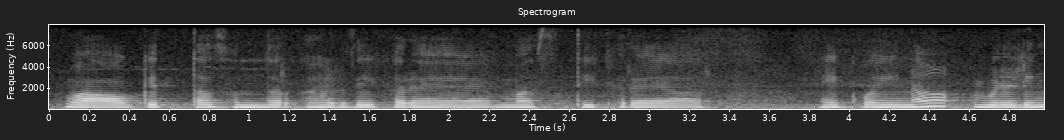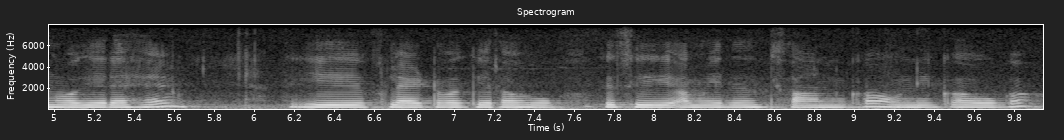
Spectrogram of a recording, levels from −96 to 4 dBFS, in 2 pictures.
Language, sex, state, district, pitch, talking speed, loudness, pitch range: Hindi, female, Chhattisgarh, Sukma, 205 Hz, 175 wpm, -16 LUFS, 200-210 Hz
